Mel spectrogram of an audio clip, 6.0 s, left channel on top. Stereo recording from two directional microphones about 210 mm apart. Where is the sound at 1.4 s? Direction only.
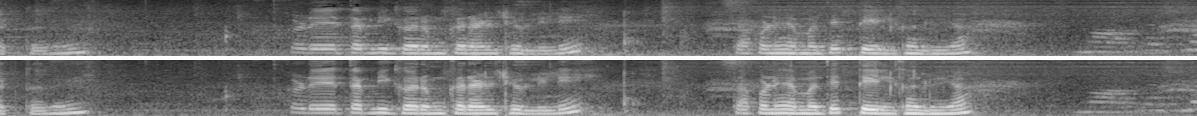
40° right (ahead or behind).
